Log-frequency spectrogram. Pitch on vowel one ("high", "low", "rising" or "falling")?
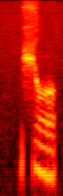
low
